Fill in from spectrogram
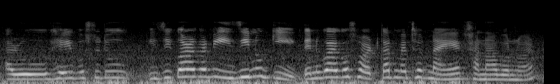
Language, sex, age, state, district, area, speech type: Assamese, female, 18-30, Assam, Nalbari, rural, spontaneous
